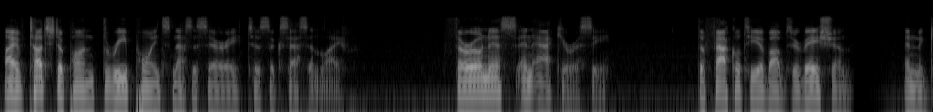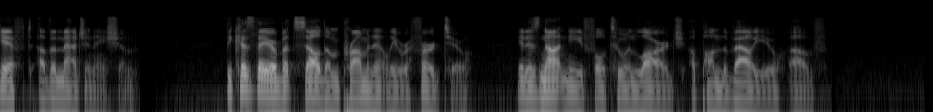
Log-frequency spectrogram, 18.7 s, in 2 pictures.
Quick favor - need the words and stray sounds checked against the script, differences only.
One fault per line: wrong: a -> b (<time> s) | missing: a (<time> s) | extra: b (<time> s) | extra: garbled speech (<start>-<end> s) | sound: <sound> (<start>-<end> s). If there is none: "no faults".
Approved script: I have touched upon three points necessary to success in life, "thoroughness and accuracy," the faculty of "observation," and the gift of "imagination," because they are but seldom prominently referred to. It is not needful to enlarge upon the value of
no faults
